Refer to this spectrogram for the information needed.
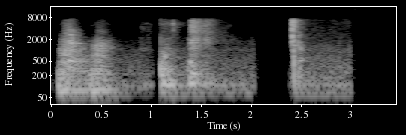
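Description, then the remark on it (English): A dog barks and whimpers in three loud, drawn-out bursts, each made of a few quick yelps running together, with short silent gaps between them and no one talking. “All right, so having a little dog mutiny, but um, sorry.”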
